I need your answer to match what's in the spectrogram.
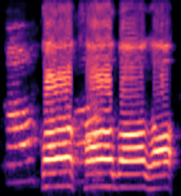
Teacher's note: ये जो क ख ग घ अ ङ है इसका उच्चारण स्थान हो जाएगा कंठ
